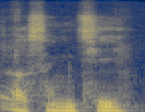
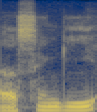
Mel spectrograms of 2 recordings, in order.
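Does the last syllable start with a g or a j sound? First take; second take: j; g. First: The last syllable begins with a j sound. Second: The last syllable begins with a hard g sound. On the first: "지자로 읽기도 합니다" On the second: "기자로 읽기도 하고"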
